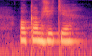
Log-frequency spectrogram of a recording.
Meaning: immediately, right away
- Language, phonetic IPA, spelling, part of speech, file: Czech, [ˈokamʒɪcɛ], okamžitě, adverb, Cs-okamžitě.ogg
